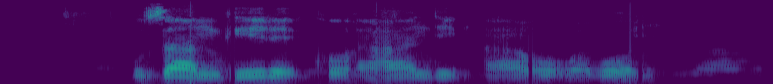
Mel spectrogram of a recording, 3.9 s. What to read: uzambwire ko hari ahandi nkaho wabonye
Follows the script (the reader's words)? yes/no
no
